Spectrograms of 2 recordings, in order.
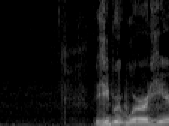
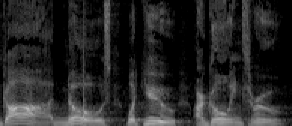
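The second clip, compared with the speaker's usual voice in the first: normal talking voice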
